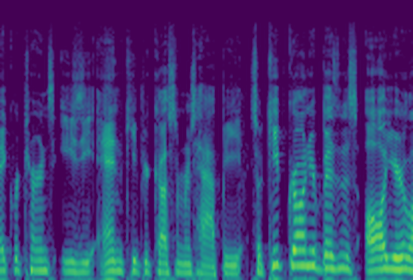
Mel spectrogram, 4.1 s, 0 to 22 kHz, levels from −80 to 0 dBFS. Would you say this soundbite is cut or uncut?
cut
